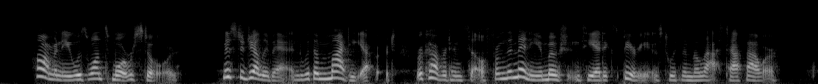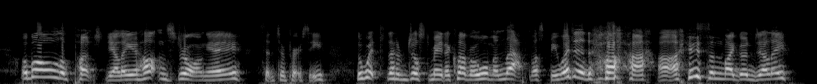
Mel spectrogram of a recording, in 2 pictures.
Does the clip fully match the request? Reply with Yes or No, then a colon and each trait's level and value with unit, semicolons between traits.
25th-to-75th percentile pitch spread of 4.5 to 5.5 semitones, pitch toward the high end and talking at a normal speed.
No: average, 5.0 semitones; high, 235 Hz; fast, 210 wpm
